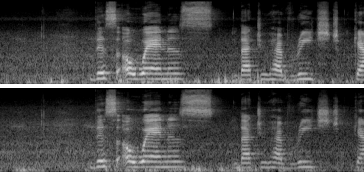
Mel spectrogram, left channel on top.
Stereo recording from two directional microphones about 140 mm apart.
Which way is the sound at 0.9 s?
20° left (ahead or behind).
